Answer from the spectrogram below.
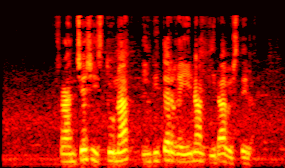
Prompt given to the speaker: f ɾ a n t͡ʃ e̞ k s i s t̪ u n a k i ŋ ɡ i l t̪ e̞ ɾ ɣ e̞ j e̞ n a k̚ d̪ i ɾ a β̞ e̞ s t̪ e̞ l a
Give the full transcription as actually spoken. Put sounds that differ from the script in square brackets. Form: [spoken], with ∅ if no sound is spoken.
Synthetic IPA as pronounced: f ɾ a n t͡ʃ e̞ [∅] s i s t̪ u n a k i ŋ ɡ i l t̪ e̞ ɾ ɣ e̞ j e̞ n a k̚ d̪ i ɾ a β̞ e̞ s t̪ e̞ l a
